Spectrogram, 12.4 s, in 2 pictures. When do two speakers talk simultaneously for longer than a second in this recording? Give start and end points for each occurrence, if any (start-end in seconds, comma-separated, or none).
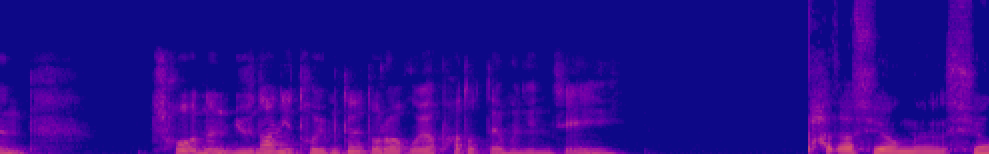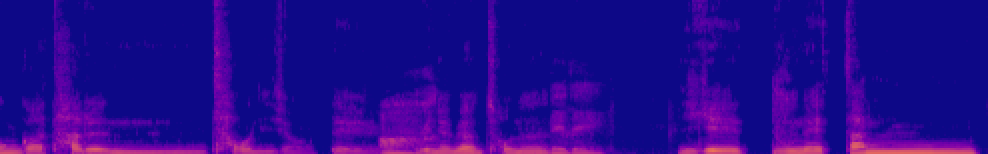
none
